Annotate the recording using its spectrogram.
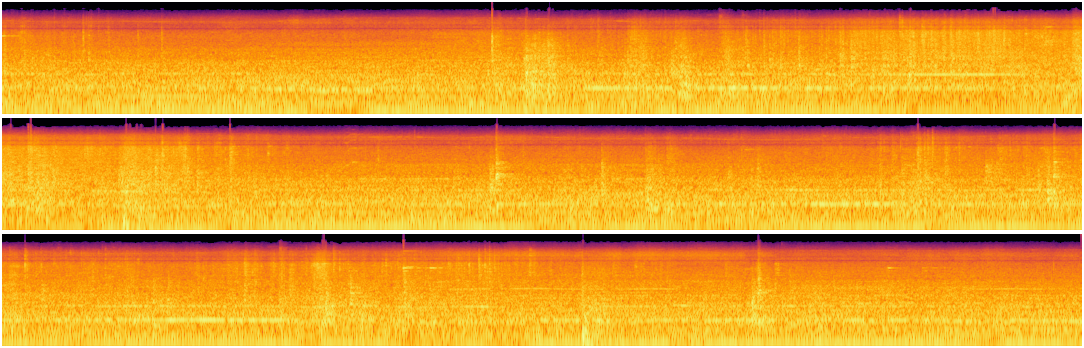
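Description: Hydraulic demolition excavator working a concrete building with its shear: the diesel engine and hydraulics run steadily, with tones that come and go under load, while concrete cracks, crunches and rubble clatters down in frequent sharp hits.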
